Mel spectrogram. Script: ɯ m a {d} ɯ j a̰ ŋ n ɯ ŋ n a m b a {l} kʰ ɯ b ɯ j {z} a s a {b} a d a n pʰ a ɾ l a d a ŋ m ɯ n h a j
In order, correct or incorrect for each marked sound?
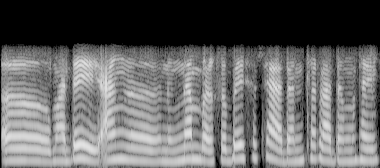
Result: correct, incorrect: ɾ, incorrect: s, incorrect: none

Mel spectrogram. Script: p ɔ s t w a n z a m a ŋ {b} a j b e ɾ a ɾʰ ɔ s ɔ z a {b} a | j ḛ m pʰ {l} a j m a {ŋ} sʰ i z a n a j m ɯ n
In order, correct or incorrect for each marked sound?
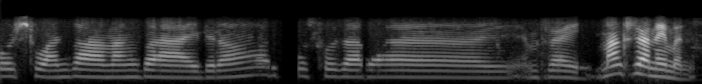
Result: correct, correct, incorrect: ɾ, correct

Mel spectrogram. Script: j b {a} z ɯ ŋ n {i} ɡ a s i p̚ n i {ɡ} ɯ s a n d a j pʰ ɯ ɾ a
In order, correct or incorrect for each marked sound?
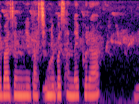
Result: correct, correct, incorrect: b

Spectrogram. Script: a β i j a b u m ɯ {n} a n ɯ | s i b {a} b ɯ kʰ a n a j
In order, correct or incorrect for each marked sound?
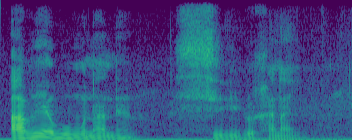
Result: correct, incorrect: i

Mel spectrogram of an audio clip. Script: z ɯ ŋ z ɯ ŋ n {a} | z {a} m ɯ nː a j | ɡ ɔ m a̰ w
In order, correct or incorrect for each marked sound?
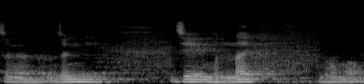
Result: incorrect: i, incorrect: e

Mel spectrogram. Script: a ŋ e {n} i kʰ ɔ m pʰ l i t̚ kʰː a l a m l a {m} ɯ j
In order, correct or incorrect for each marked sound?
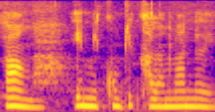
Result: incorrect: m, incorrect: n

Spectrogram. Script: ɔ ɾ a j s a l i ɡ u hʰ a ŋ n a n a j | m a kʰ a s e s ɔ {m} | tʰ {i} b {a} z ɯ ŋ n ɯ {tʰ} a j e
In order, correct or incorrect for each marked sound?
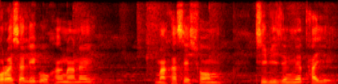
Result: correct, correct, incorrect: i, correct

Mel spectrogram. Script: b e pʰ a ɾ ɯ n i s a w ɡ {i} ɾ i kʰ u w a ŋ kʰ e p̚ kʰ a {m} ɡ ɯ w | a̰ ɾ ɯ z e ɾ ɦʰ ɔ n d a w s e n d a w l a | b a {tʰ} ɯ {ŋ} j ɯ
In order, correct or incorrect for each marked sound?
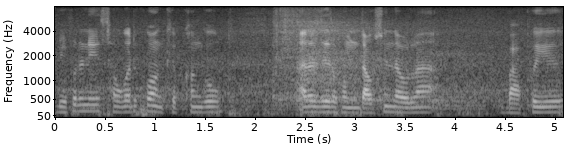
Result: incorrect: a, incorrect: ŋ, incorrect: pʰ, incorrect: none

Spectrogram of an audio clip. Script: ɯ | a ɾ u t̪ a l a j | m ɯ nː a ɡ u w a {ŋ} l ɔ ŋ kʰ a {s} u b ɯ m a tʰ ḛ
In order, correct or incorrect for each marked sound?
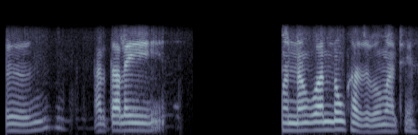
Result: incorrect: n, incorrect: z

